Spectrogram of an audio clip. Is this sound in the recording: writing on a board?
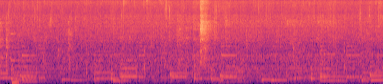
no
